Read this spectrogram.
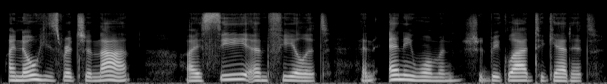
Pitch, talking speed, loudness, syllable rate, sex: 185 Hz, 200 wpm, -19 LUFS, 4.5 syllables/s, female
